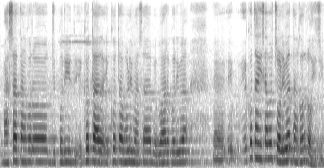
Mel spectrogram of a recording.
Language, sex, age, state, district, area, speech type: Odia, male, 18-30, Odisha, Jajpur, rural, spontaneous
